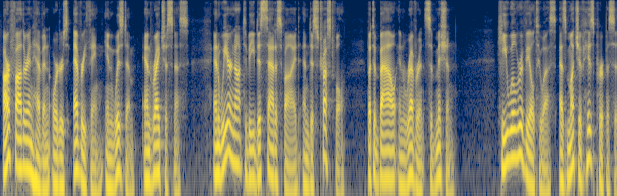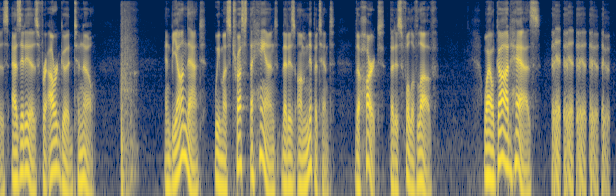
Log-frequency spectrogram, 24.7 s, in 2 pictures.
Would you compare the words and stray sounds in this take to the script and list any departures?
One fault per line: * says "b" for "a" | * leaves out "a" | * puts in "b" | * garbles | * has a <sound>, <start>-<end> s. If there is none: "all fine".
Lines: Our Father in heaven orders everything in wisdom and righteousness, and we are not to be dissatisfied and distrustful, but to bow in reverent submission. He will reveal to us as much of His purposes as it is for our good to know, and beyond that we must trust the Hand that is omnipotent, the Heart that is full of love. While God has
* has a thud, 14.7-15.1 s
* has a laugh, 23.4-24.5 s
